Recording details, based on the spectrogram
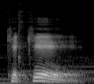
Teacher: And the last example is kekē with a short 'e' sound followed by a long 'e' sound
